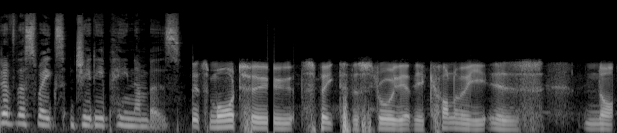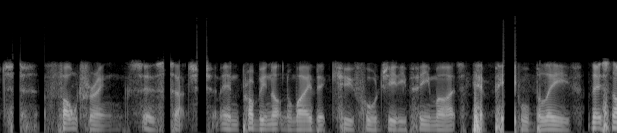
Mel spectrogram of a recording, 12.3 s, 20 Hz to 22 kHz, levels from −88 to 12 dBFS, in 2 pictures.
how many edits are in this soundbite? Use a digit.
1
